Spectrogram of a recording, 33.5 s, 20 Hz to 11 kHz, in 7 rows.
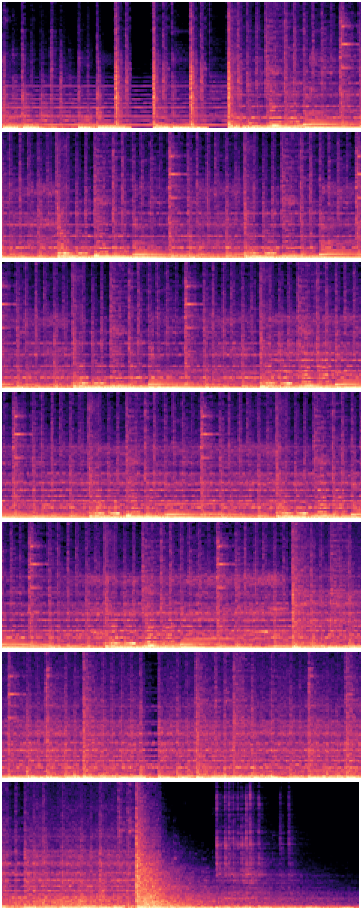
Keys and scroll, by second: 0.6 space, 20.2 w, 31.8 Delete.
